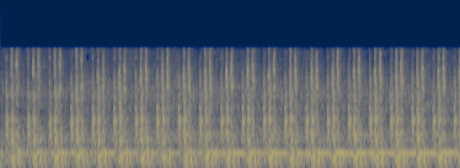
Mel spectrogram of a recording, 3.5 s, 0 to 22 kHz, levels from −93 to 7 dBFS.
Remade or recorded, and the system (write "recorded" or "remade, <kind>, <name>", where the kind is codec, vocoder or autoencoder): recorded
